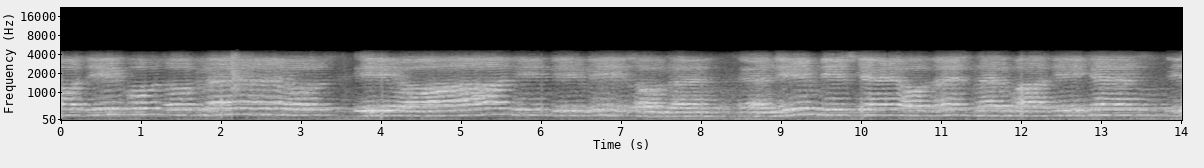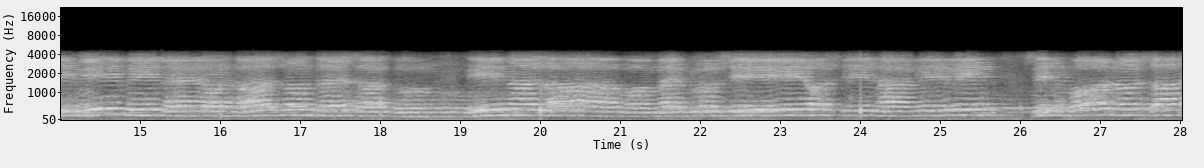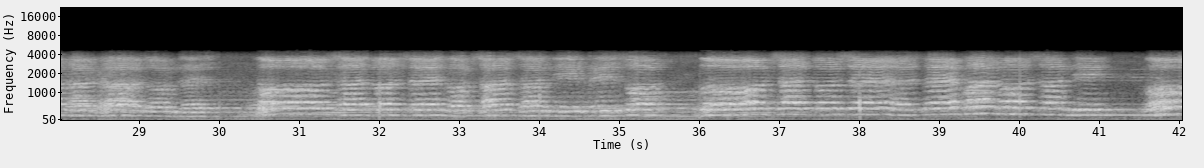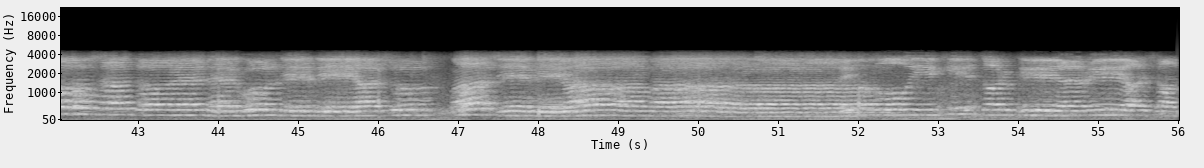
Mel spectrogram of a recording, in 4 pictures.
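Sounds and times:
chant melody: 0:00.0 - 0:56.0.

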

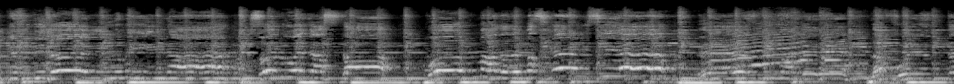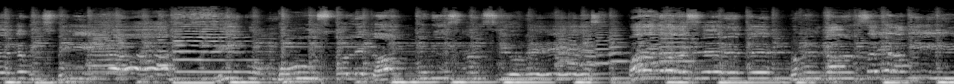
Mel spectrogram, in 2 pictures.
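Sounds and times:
deep plucked bass line: 0:00.0 - 0:19.0
mariachi band playing: 0:00.0 - 0:19.0
person singing: 0:00.0 - 0:19.0
strummed guitars: 0:00.0 - 0:19.0.

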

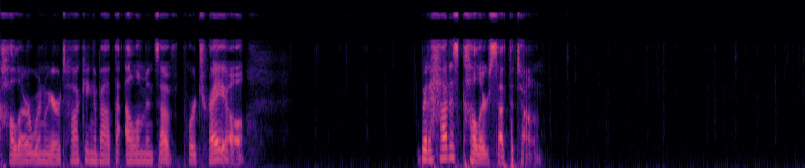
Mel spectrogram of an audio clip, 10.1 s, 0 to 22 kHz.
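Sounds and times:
faint irregular clicks: 0:03.1 - 0:05.3, 0:06.4 - 0:10.0.

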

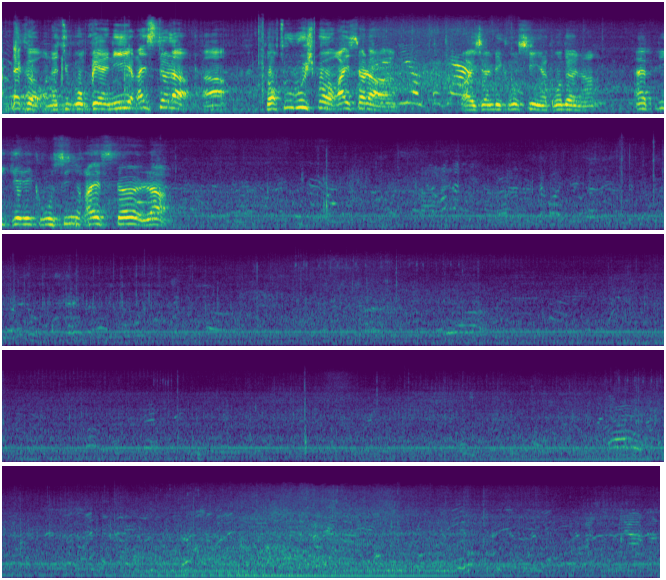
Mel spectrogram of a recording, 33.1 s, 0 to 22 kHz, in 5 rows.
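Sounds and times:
vehicle engine hum: 0:00.0 - 0:33.0.

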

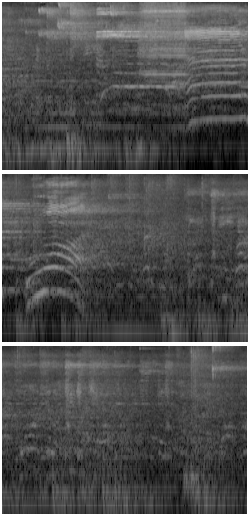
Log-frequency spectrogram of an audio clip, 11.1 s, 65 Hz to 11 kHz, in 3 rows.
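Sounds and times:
basketball shoes squeaking: 0:00.0 - 0:02.4, 0:07.6 - 0:11.0.

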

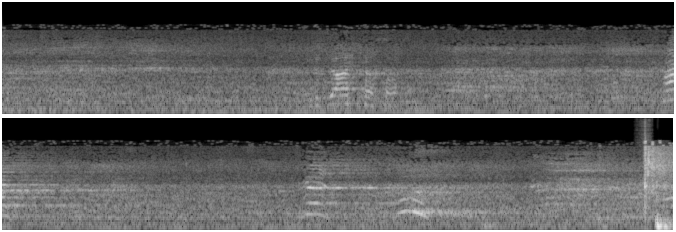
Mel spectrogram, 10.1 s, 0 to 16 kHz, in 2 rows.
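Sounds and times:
crowded sports hall noise: 0:00.0 - 0:10.0.

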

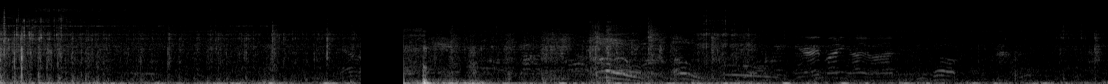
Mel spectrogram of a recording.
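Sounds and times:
bike rattling: 0:00.0 - 0:07.8.

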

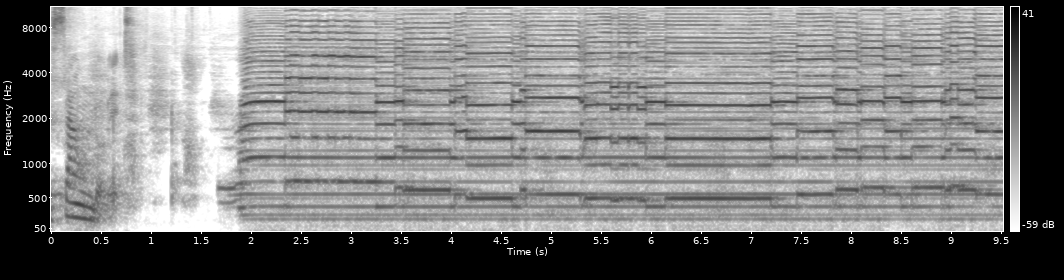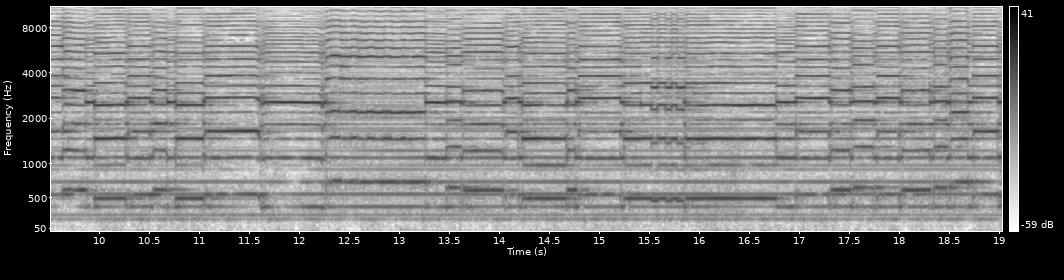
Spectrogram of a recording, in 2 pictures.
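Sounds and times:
bagpipe melody over drones: 0:01.7 - 0:19.0.

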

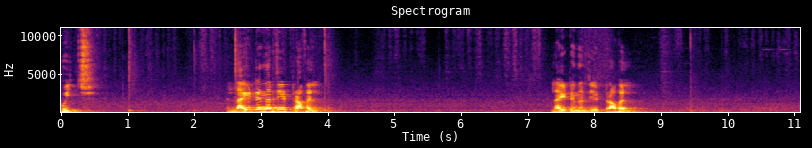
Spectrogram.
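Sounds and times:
chalk writing on chalkboard: 0:00.0 - 0:08.2, 0:09.0 - 0:11.0.

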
